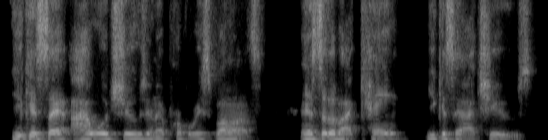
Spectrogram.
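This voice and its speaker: An animated tone at a moderate pace, with ordinary pitch variation, against a quiet background. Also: man. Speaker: mental health educator leading a webinar. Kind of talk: webinar presentation. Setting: video call webinar.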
